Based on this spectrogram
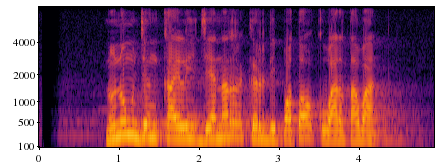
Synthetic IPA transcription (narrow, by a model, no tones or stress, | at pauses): nunʊŋd͡ʒɨŋkailid͡ʒɛnərkɨrdipɔt̪ɔkuwart̪awan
